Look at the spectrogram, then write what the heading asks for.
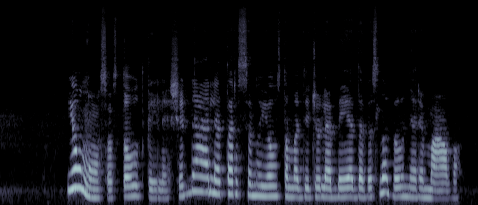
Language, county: Lithuanian, Vilnius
